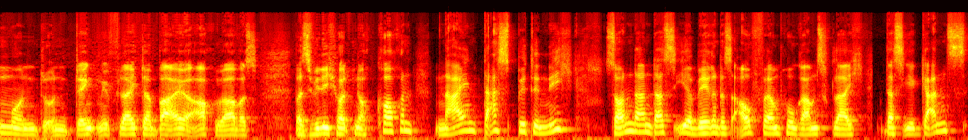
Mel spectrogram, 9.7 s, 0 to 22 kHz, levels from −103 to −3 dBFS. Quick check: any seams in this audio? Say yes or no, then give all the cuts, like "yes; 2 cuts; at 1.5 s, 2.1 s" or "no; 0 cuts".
yes; 2 cuts; at 3.5 s, 8.7 s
